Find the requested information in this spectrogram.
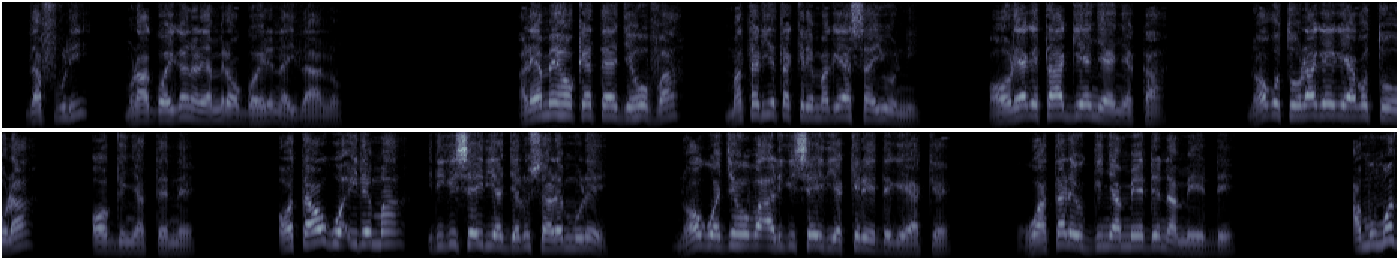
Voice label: psalms, gikuyu drama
